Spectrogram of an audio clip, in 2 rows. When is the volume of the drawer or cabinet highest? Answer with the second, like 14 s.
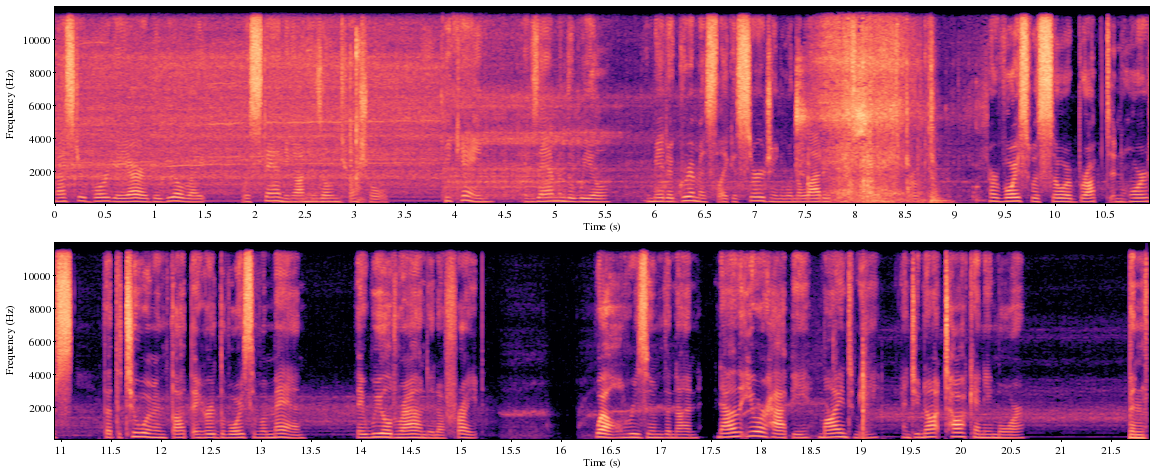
8 s.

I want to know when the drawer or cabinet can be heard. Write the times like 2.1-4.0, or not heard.
2.2-3.2, 7.4-9.3, 18.4-19.1.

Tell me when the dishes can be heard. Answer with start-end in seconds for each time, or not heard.
not heard.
